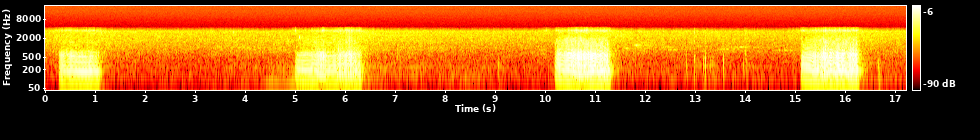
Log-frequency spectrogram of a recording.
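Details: Sleeping Cavalier dog: four loud, low, rattling snores about 5 seconds apart, roughly 12 breaths a minute, with quiet gaps between; snoring.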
